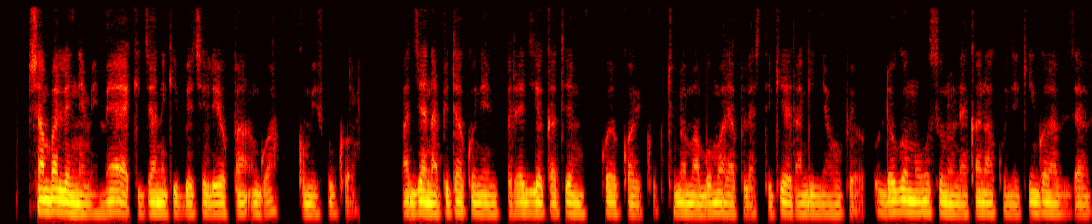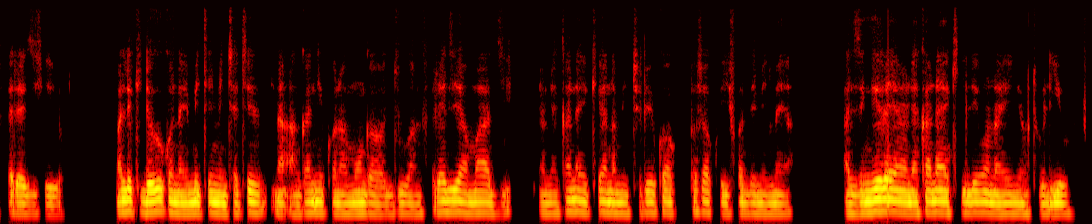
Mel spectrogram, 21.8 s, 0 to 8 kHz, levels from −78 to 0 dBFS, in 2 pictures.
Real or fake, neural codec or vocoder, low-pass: fake; codec, 16 kHz in and 24 kHz out, 1 kbps, XY-Tokenizer; 7.2 kHz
